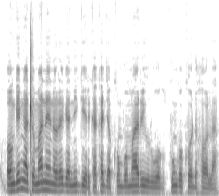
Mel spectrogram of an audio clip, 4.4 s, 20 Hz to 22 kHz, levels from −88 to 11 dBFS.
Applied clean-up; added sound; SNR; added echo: none; Finger snapping; 7 dB; none.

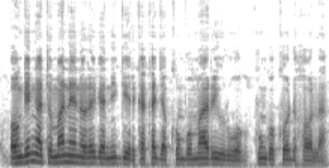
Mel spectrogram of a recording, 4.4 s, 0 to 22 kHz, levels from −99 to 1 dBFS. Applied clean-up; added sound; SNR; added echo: none; none; none; none.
